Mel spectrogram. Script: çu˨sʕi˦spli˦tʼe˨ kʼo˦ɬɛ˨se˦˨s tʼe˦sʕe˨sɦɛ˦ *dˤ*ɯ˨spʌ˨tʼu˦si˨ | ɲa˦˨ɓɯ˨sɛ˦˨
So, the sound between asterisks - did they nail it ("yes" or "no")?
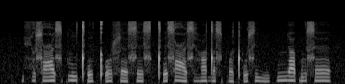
yes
